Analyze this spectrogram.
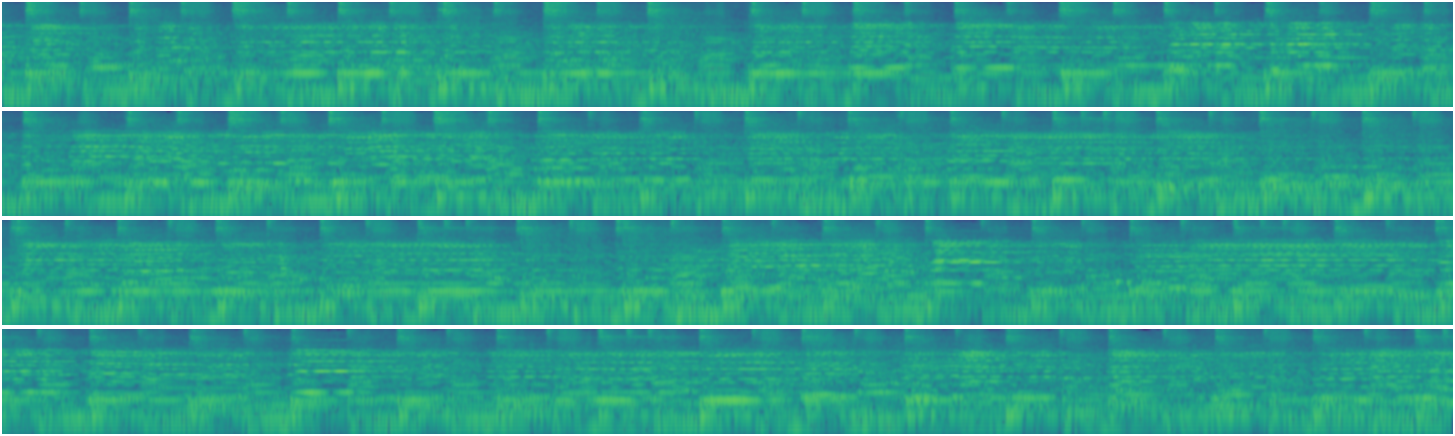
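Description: Accordion playing a lively instrumental tune over a steady backing beat of bass and percussion.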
